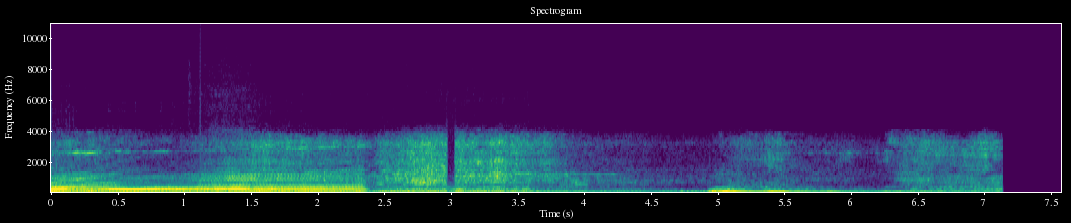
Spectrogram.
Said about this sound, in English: going down the back straight in his Formula Vauxhall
